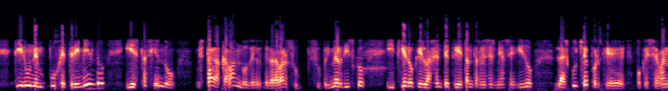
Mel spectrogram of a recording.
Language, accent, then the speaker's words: Spanish; Basque Country, Spain; como vasco he solido decir, que el pueblo vasco mantiene su lengua desde hace miles de años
